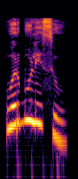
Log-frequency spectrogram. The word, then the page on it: ಒರ್ಬಳಸು: orbaḷasu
